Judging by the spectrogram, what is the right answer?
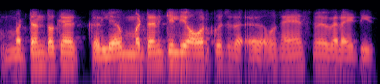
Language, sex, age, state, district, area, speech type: Hindi, male, 18-30, Rajasthan, Jaipur, urban, conversation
